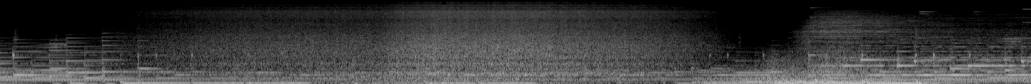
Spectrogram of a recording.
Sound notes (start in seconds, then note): 1.1 water running; 2.0 relaxing music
